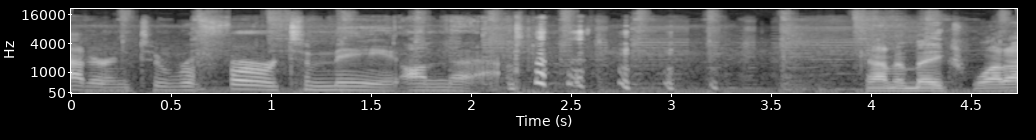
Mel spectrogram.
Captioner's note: laughs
